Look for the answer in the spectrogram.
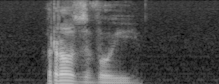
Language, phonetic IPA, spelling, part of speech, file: Polish, [ˈrɔzvuj], rozwój, noun, Pl-rozwój.ogg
